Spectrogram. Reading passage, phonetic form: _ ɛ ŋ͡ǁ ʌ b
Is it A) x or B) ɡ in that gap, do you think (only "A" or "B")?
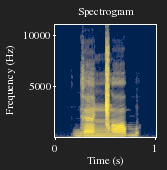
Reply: B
